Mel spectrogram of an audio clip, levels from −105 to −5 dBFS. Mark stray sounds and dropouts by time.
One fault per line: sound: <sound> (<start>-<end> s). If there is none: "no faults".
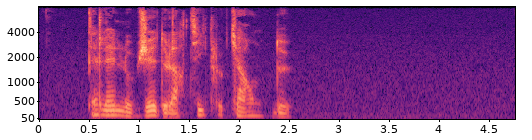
no faults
